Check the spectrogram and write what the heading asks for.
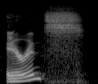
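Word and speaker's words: Ahrendts: Angela Arendts? – Yes.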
